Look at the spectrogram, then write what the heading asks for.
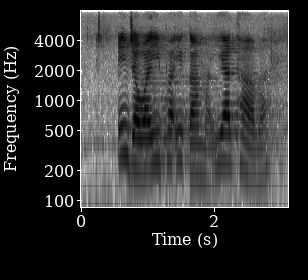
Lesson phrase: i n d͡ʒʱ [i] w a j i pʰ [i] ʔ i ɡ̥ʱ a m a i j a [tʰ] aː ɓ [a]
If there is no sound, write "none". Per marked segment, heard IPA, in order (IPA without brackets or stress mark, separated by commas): a, a, tʰ, a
